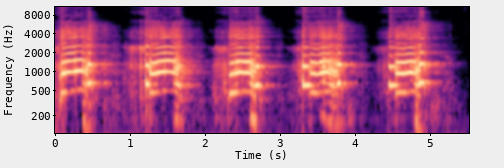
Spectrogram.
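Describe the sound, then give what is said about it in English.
Five loud, nasal Canada goose honks blown on a goose call, in a steady rhythm, each about a second apart, clear with no other sounds or voices. “It's just a great nasally, nasty goose.”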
